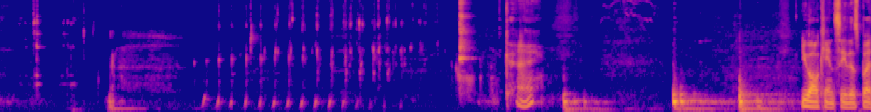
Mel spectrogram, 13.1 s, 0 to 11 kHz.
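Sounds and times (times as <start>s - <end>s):
glassware clinking: 0.5s - 1.1s, 6.8s - 7.2s
liquid poured from a measuring cup into a glass: 2.9s - 7.2s
speech: 7.8s - 8.1s, 12.0s - 13.0s.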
